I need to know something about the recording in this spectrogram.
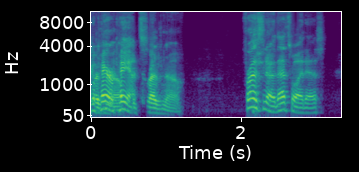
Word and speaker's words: Fresno: that for um out in California San Francisco Fresco uh Fresco yeah hold on that yeah the Fresco creeper and it looks like a pair of pants Fresno Fresno that's what it is I knew I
